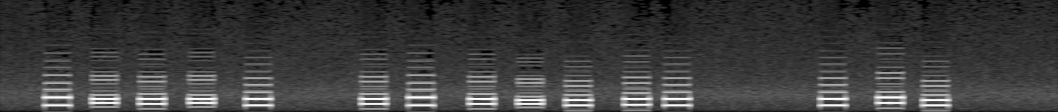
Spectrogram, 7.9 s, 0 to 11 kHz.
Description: DTMF, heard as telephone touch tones, dialled by hand, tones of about 190 ms. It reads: 30802 8387152 2#1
